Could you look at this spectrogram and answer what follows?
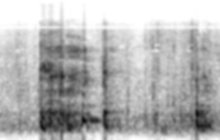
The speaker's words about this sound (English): Sorry for the coughing. I've got terrible allergies.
